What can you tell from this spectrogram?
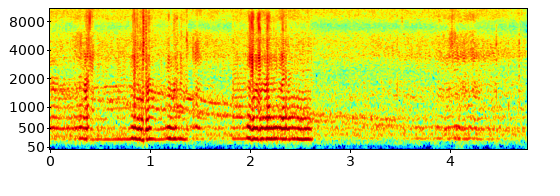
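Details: Close, loud buzzing of honey bees during a move from nuc to hive, strong droning hums swelling and fading in short bursts over a softer background swarm drone.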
